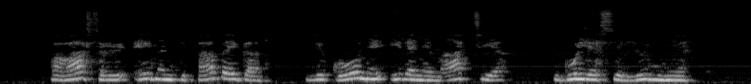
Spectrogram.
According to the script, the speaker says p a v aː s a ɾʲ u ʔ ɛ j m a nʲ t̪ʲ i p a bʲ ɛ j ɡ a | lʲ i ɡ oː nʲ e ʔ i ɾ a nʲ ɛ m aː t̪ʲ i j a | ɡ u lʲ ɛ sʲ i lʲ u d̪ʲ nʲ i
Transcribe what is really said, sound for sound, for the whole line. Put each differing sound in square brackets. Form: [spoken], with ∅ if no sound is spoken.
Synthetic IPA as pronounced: p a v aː s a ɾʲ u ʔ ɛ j [n] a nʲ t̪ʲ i p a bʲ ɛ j ɡ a | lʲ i ɡ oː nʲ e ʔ i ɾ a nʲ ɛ m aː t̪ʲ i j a | ɡ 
